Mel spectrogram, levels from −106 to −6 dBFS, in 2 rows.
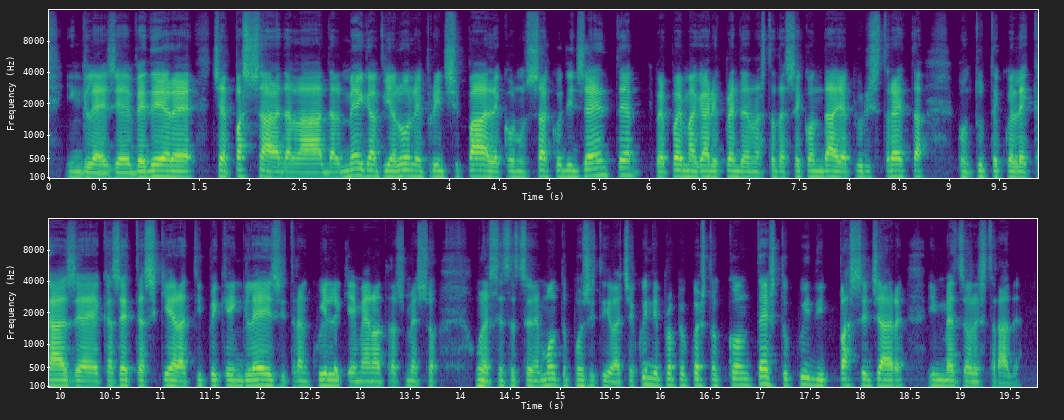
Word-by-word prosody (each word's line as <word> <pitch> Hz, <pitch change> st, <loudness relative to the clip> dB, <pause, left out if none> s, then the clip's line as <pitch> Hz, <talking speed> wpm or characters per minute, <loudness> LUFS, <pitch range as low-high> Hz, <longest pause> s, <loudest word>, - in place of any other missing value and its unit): inglesi 100 Hz, -3 st, +1 dB
e 100 Hz, 0 st, +3 dB
vedere 115 Hz, +2 st, +6 dB
cioè -, -, 0 dB
passare 110 Hz, -1 st, +2 dB
dalla 100 Hz, -1 st, +2 dB
dal 105 Hz, +1 st, -2 dB
mega 135 Hz, -1 st, +2 dB
vialone 120 Hz, +2 st, 0 dB
principale 120 Hz, -1 st, +2 dB
con 115 Hz, +1 st, -6 dB
un 110 Hz, -, -7 dB
sacco 125 Hz, +4 st, -2 dB
di 120 Hz, 0 st, -3 dB
gente, 150 Hz, -, +1 dB
per -, -, -2 dB
poi 130 Hz, -1 st, +3 dB
magari 115 Hz, 0 st, +2 dB
prendere 115 Hz, -2 st, 0 dB
una 105 Hz, -1 st, -6 dB
strada 110 Hz, -2 st, -6 dB
secondaria 115 Hz, -1 st, +1 dB
più 115 Hz, -, -11 dB
ristretta, 120 Hz, +2 st, -1 dB, 0.3 s
con 105 Hz, -4 st, -8 dB
tutte 120 Hz, -1 st, -6 dB
quelle 110 Hz, -2 st, 0 dB
case 110 Hz, -3 st, +3 dB
casette -, -, -1 dB
a -, -, 0 dB
schiera 115 Hz, -4 st, +2 dB
tipiche 115 Hz, +1 st, -6 dB
inglesi 115 Hz, 0 st, +2 dB
tranquille, 110 Hz, +3 st, -2 dB
che 100 Hz, -, -4 dB
mi 100 Hz, -, -3 dB
hanno 100 Hz, 0 st, +2 dB
trasmesso 105 Hz, -2 st, -8 dB, 0.4 s
una -, -, +1 dB
sensazione 110 Hz, -2 st, -5 dB
molto 120 Hz, 0 st, -3 dB
positiva, 110 Hz, -5 st, -4 dB
cioè 110 Hz, +3 st, -9 dB
quindi 135 Hz, -4 st, -3 dB
proprio 130 Hz, -1 st, -6 dB
questo 130 Hz, -1 st, -4 dB
contesto 135 Hz, 0 st, 0 dB
qui 140 Hz, +1 st, -3 dB
di 120 Hz, -2 st, -5 dB
passeggiare 115 Hz, -2 st, 0 dB, 0.2 s
in 115 Hz, 0 st, -6 dB
mezzo 110 Hz, -2 st, -2 dB
alle 95 Hz, -2 st, -2 dB
strade. -, -, -6 dB
115 Hz, 165 wpm, -27 LUFS, 105-125 Hz, 0.4 s, vedere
